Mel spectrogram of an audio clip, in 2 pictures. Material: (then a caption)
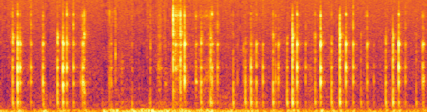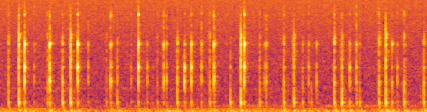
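Wood. Long nails tap rapidly on the wooden sides of a small, hollow carved wooden box held in both hands. The result is a dense, uneven stream of crisp, dry clicks that die away almost instantly, with a hollow knock centered in the mids and bright edges, over a soft low rumble.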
